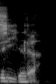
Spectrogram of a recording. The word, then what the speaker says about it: Sika: down in Maryland hunting Sika seek seika it's pronounced seaa de while I was down there hunting seea there was uh I was checking some Facebook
